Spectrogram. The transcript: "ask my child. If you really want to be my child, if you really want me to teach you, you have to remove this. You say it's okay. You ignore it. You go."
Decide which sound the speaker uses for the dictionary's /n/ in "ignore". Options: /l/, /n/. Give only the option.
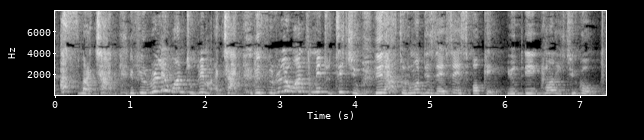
/l/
